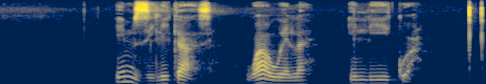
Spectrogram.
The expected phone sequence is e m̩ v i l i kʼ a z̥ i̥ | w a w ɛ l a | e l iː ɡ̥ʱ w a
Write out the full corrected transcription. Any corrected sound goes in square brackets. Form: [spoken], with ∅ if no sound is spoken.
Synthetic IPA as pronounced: [i] m̩ [z] i l i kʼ a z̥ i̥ | w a w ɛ l a | [i] l iː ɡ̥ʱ w a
